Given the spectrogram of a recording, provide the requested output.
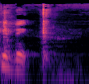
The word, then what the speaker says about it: Yankovic: Yankovic.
